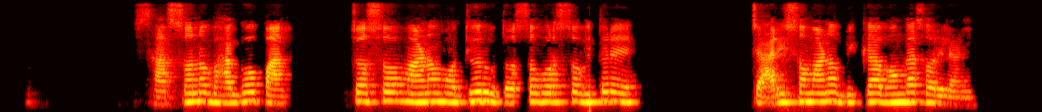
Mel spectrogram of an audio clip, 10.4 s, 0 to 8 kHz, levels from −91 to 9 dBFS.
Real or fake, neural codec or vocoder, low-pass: real; none; 7.2 kHz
